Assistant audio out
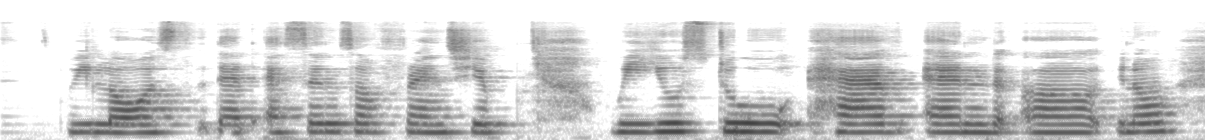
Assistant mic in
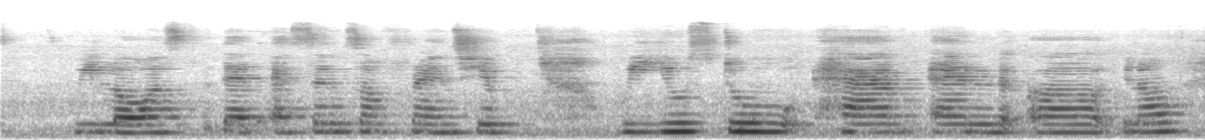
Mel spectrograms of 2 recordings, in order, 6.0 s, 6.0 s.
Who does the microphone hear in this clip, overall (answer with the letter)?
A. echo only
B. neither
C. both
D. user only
A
